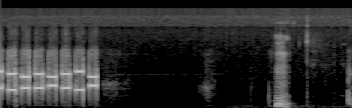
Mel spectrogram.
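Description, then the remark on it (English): Seven quick telephone keypad tones beep in a steady, even rhythm, loud, then give way to near silence before a brief burst of a voice. “Is that your phone?”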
